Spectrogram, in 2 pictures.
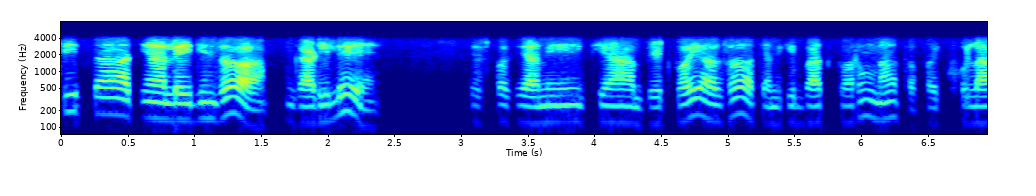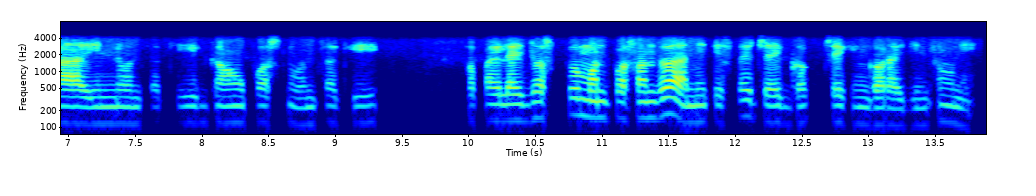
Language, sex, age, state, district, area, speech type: Nepali, male, 45-60, West Bengal, Kalimpong, rural, conversation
